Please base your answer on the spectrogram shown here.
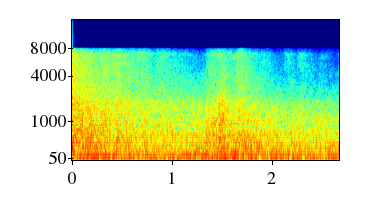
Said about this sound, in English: You hear this? You see, this is major American airstrikes.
